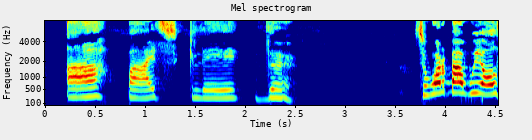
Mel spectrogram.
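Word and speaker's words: arbejdsglæde: but in Danish it's I actually helped you how to pronounce it here a bites GL so what about we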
